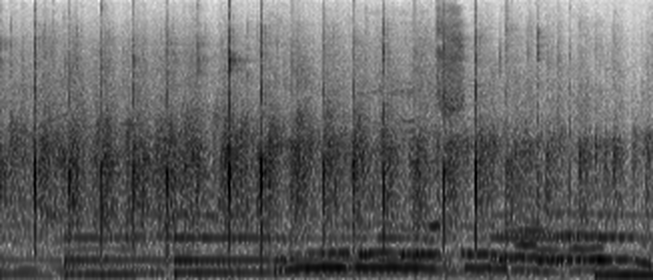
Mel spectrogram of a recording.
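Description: A church congregation applauds during a worship service, rhythmic group clapping in a steady beat over sustained keyboard chords and a faint background voice.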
